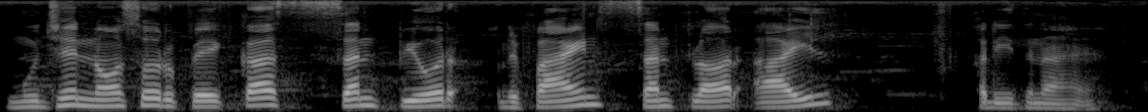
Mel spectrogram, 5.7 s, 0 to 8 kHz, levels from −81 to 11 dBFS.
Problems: none marked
